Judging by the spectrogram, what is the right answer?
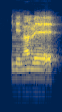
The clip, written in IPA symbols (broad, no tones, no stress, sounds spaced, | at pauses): l ɪ l ã ɭ ɛ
